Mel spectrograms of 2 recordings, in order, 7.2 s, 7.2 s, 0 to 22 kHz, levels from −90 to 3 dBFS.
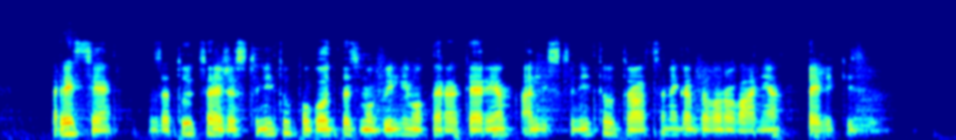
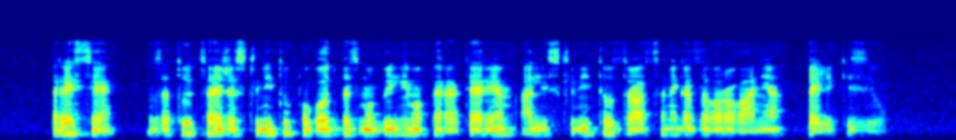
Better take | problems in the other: second | noise reduction (neural mask model DeepFilterNet 3)

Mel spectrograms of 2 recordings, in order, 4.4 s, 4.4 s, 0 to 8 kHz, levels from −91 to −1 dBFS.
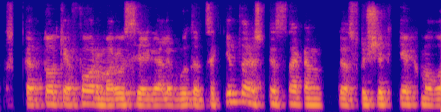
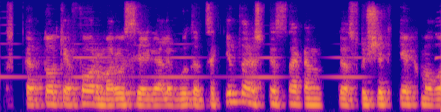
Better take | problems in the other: first | background sound (Wind instrument, woodwind instrument); 20 dB below the speech

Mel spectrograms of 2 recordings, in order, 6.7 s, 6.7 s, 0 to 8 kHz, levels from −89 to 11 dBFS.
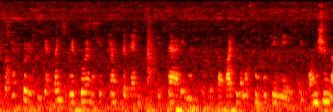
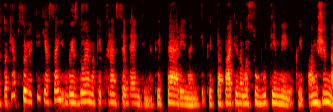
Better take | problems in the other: second | noise reduction (classical method log-MMSE)

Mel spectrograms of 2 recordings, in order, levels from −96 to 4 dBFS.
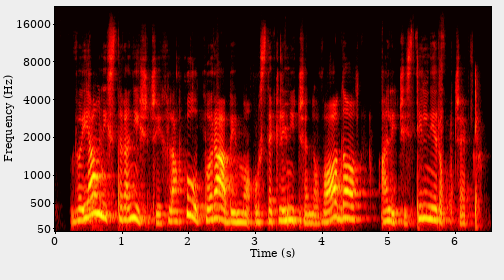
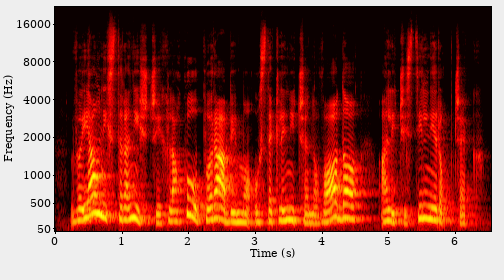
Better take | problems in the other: second | noise reduction (neural mask model Resemble Enhance denoiser)

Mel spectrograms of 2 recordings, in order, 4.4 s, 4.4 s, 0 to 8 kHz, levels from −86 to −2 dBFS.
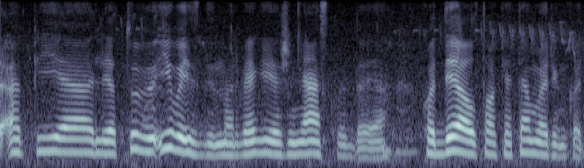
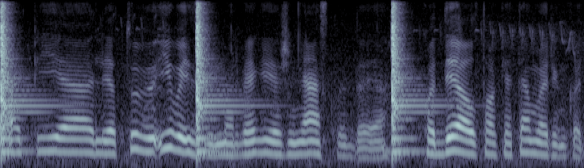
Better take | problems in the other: first | background sound (Snare drum); 3 dB above the speech

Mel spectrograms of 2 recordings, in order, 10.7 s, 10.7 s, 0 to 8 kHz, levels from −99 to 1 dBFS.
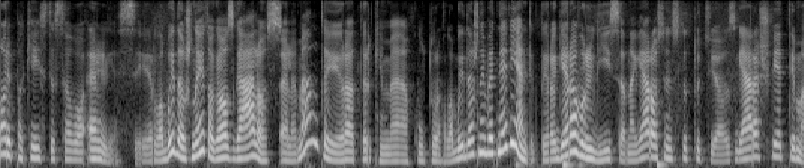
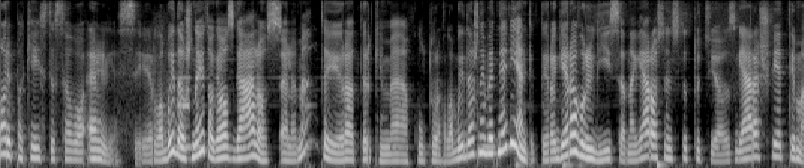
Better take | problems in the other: first | noise reduction (neural mask model DeepFilterNet 3)

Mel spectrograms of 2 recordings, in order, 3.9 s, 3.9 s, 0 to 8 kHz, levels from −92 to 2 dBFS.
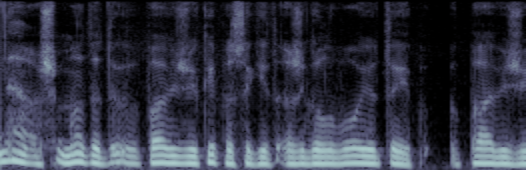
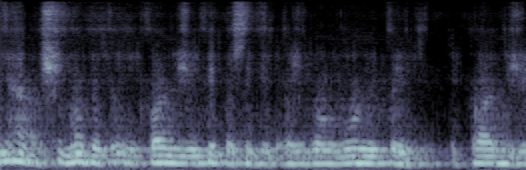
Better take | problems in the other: first | noise reduction (neural separator model SepFormer DNS4)

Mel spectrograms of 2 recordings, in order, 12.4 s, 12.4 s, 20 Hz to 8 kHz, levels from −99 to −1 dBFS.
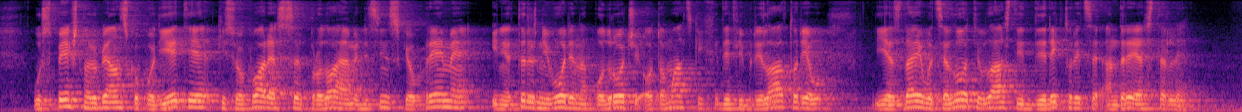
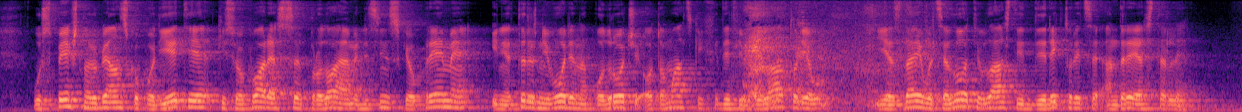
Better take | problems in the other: first | background sound (Cough); 8 dB below the speech

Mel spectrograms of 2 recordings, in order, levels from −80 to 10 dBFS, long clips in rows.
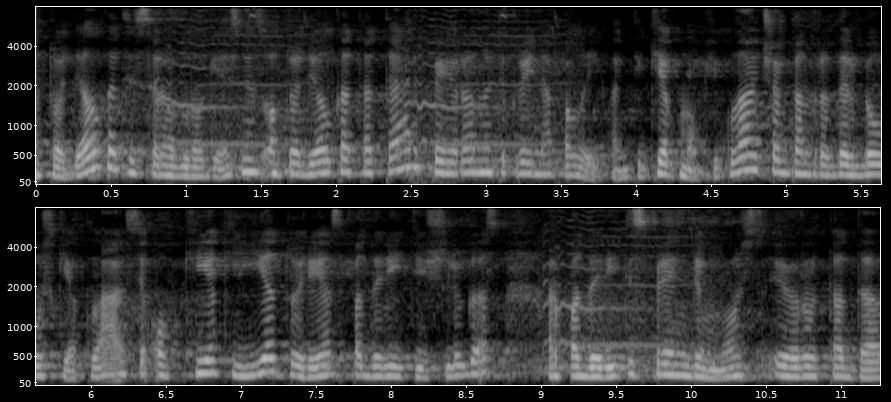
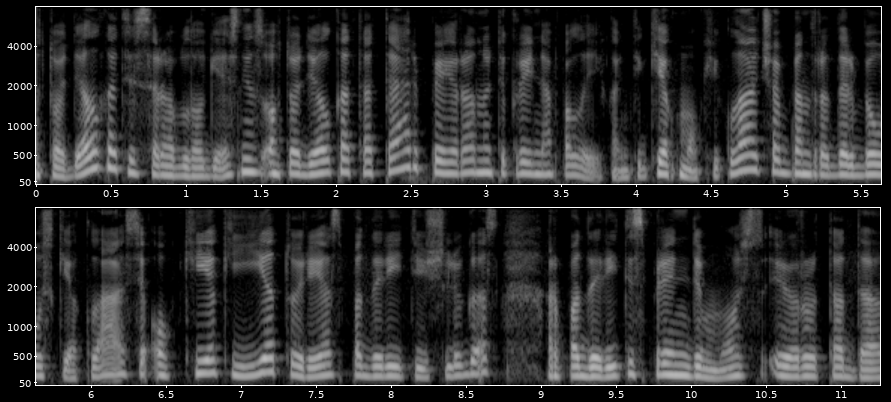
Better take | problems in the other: second | background sound (Insect); 15 dB below the speech // room echo; dies away in 2.1 s

